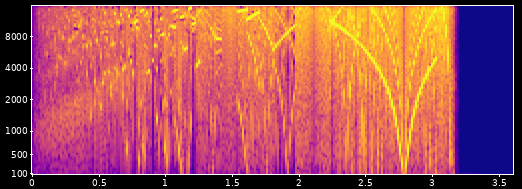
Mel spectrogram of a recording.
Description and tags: Strange electronic interference from outer space. This sound was created using the Waldorf Attack VSTi within Cubase SX.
